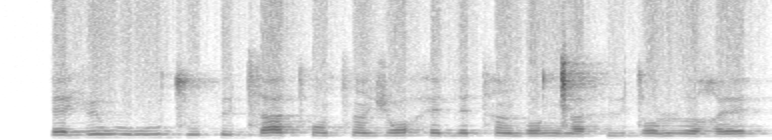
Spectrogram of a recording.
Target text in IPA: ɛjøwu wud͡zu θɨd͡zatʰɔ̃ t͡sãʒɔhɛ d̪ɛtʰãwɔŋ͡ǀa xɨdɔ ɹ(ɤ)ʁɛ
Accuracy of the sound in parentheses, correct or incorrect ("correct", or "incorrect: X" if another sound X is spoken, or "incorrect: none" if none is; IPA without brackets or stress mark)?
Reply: correct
